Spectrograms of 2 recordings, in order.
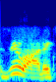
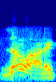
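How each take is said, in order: First: The first syllable has a 'zoo' vowel. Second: The first syllable has a 'zoh' vowel. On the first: The speaker calls it wrong. "It's not zootics" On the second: The speaker calls it right. "think of Z O. It's zootic in zoology"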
